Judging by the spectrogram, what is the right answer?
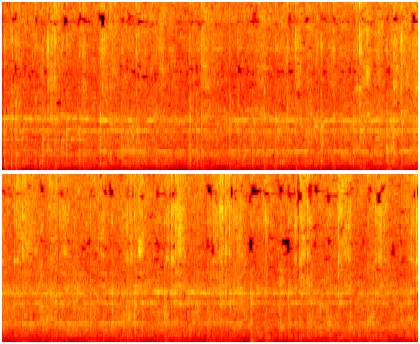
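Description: Electric hand mixer running at a steady speed, its wire beaters whirring through thick creamed cake batter in a stainless steel bowl as egg yolks are beaten in.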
